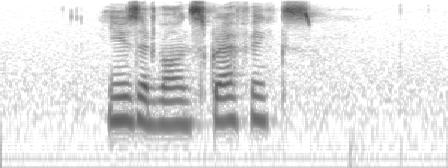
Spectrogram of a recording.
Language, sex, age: English, female, 20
